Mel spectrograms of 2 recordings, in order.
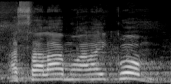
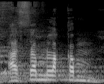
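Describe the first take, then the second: First: The greeting is said with every syllable. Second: The greeting is clipped into two short chunks. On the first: The speaker calls it right. "yang benar" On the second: The speaker calls it wrong.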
